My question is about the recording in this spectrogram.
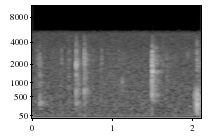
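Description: A few small clicks and taps from a hot glue gun being used on a paper flower: two close together about half a second in, then a single click at about a second and a half.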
